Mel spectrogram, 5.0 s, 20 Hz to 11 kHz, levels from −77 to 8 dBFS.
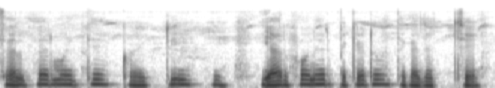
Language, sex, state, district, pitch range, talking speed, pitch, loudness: Bengali, male, Assam, Hailakandi, 145-175 Hz, 110 wpm, 165 Hz, -19 LUFS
